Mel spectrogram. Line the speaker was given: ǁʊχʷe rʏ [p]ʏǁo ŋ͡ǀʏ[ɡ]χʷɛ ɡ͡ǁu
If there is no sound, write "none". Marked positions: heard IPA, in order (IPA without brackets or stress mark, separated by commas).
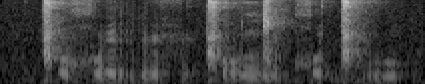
h, ɡ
